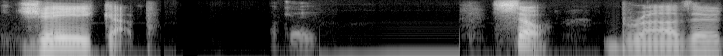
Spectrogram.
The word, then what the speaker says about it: Jacob: wait wait wait wait remember I put a one next to Jacob because we agreed that it's the first animal in our chart it's snake so it's Jacob okay so brother Jacob repeat brother Jacob brother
